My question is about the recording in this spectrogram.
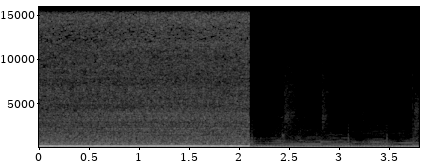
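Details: Nissan Altima coupe VQ35DE after valve cover replacement for oil in spark plug wells and throttle body cleaning: steady even engine drone with no misses or surging; earlier hesitation gone; normal idle.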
